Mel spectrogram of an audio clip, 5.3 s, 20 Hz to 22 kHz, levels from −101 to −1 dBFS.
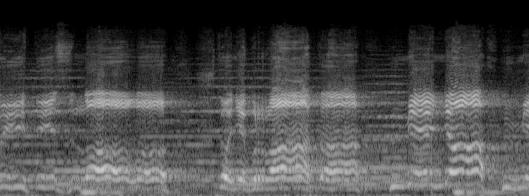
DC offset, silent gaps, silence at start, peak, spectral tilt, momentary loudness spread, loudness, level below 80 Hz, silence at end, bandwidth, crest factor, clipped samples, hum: under 0.1%; none; 0 s; -14 dBFS; -4 dB/octave; 12 LU; -29 LUFS; -60 dBFS; 0 s; 12 kHz; 18 dB; under 0.1%; none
